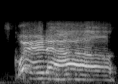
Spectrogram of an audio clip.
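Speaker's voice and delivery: high, loud, drawn-out creature cry; Pokemon voice. Shown as a demonstration. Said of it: "different voices that I have provided".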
